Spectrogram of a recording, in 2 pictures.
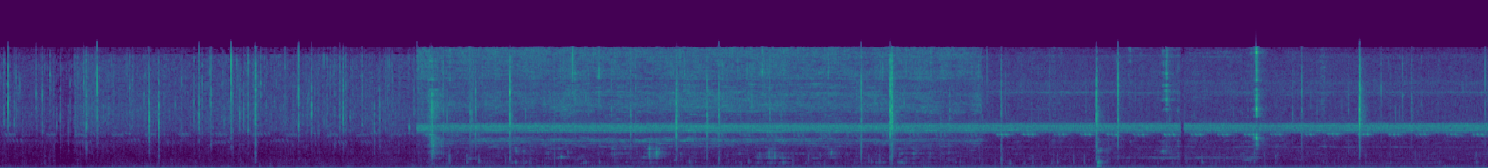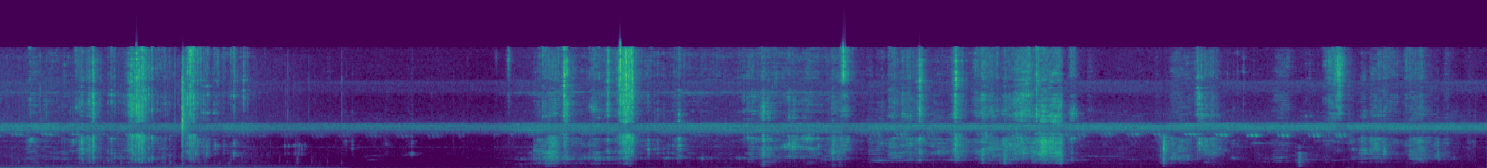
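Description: A cricket trilling steadily at a high pitch, joined about four seconds in, over the low rumble and crackle of a wood cooking fire. The rumble cuts off a little past halfway, leaving the cricket and scattered sharp crackles and clicks.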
